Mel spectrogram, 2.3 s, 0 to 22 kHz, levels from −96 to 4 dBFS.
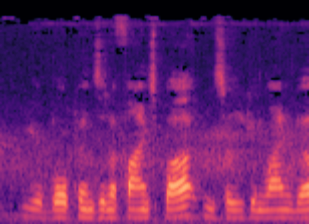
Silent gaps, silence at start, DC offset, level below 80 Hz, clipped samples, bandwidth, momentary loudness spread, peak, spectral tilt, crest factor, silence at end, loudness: none; 0 s; under 0.1%; -62 dBFS; under 0.1%; 16.5 kHz; 11 LU; -6 dBFS; -4.5 dB/octave; 16 dB; 0 s; -22 LUFS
